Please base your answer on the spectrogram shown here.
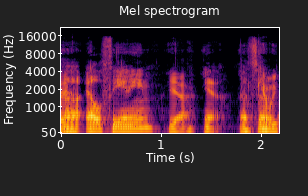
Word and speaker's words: alanine: it you're tell me how to say it alanine yeah yeah that's can we talk about that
